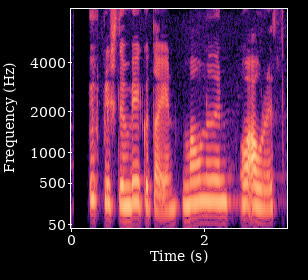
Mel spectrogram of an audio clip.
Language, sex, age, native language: Icelandic, female, 15, Icelandic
